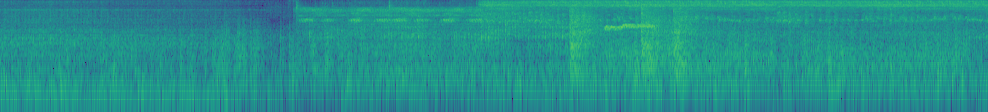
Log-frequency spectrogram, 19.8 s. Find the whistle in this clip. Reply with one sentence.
The whistle can be heard from 12.1 to 13.6 s.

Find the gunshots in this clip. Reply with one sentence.
You can hear the gunshots from 11.3 to 14.2 s.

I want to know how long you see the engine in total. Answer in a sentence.
The engine can be heard for 20 seconds in total.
